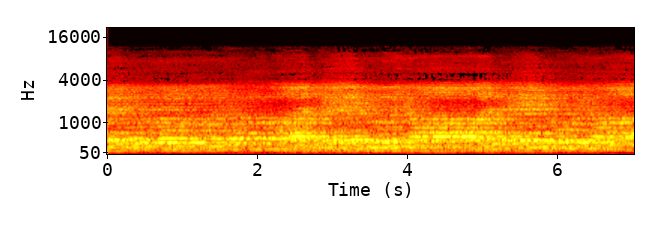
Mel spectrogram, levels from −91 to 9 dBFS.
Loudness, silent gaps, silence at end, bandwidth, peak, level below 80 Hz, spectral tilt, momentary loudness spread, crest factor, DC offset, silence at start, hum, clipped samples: -15 LUFS; none; 0 s; 10.5 kHz; -2 dBFS; -62 dBFS; -6 dB/octave; 4 LU; 14 dB; under 0.1%; 0 s; none; under 0.1%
